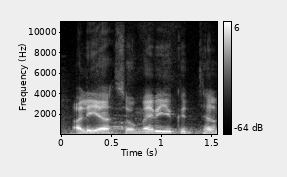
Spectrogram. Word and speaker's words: aliyah: and they are doing it because of the alia how do you pronounce it Illya Illya so maybe you could tell me what is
